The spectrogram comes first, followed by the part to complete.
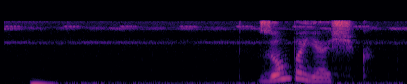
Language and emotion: Russian, neutral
